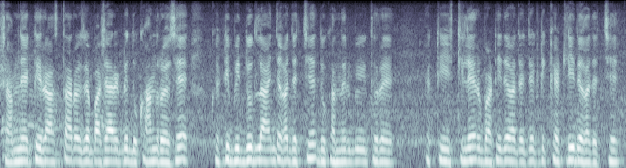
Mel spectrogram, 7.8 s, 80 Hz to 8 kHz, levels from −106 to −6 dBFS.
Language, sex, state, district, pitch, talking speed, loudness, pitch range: Bengali, male, Assam, Hailakandi, 165 Hz, 190 wpm, -15 LUFS, 160-175 Hz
